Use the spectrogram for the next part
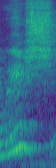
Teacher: If you say wish and put your hand over your mouth, you'll notice there's no air after the W, so there's no H after the W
